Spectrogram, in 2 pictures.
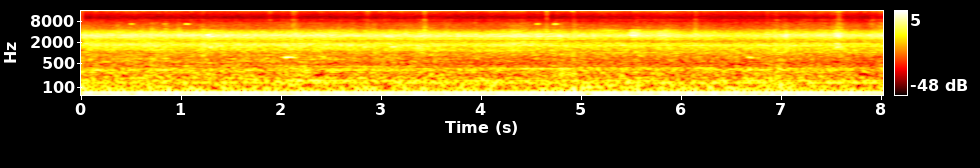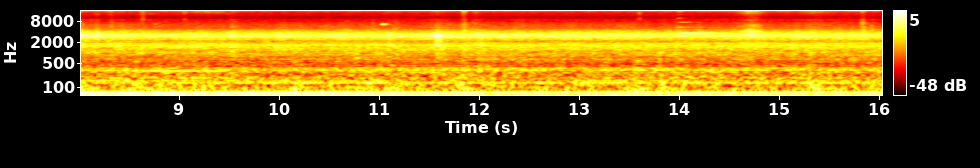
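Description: Steady cabin noise inside a Yui Rail monorail car, heard from the front of the train: an even low rumble with a hiss above it, easing slightly in the last few seconds.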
